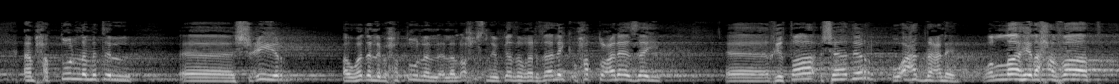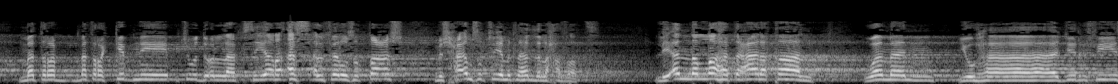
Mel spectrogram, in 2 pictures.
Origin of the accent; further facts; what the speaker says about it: Lebanon; فكنا مجموعة من الشباب نحن من لبنان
